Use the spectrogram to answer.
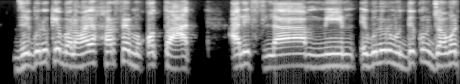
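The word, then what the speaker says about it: الم: লাম জবর লা বলার কোন সুযোগ নেই। শুধু লামটাকে আমরা লম্বা করব।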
